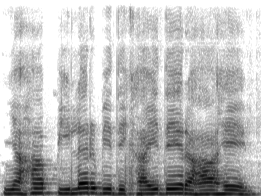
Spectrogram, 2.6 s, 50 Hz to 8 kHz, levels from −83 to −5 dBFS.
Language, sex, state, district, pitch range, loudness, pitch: Hindi, male, Jharkhand, Ranchi, 160-180 Hz, -13 LUFS, 165 Hz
